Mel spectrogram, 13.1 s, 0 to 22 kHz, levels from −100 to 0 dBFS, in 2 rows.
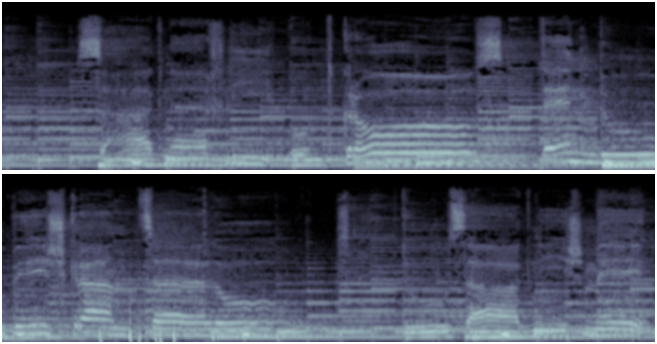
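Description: From 7.52 to 8.26 s, a train of clicks, about seven unevenly spaced pops (around 6.9 per second) roughly 20 dB above the sound, likely from interference. They show as thin vertical broadband lines on a spectrogram and as sharp spikes on the waveform.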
